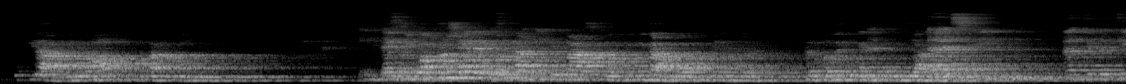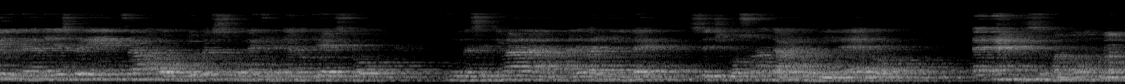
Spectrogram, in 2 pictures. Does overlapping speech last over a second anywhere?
Yes, from 3.8 s

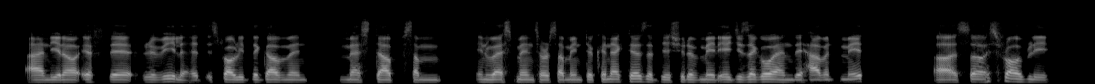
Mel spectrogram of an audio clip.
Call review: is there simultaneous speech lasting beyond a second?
No

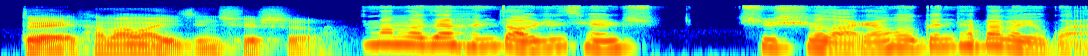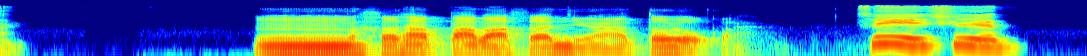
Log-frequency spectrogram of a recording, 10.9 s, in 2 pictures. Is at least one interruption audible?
No

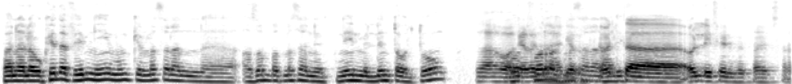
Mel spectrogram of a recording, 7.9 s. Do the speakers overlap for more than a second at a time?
Yes, from 5.1 s

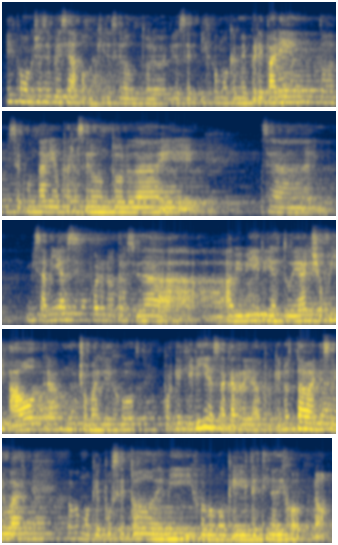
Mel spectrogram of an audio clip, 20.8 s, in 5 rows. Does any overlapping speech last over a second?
No

